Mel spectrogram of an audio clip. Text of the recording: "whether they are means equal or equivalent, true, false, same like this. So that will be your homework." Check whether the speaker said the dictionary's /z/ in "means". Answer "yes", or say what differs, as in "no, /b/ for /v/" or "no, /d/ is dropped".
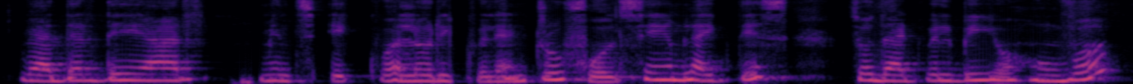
no, /s/ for /z/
